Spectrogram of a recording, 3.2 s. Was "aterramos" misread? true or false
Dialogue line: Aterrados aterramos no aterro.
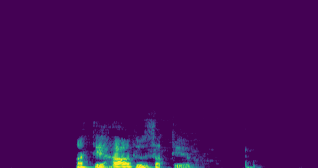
true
